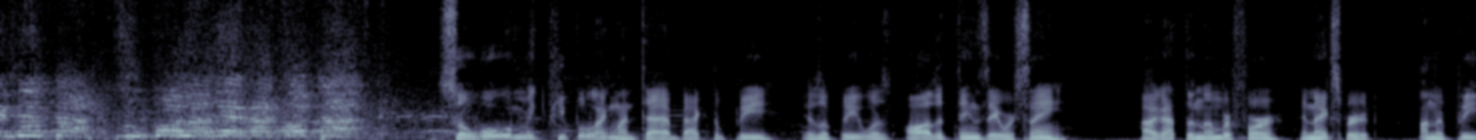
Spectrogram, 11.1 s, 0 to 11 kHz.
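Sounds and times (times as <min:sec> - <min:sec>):
large protest crowd chanting and shouting outdoors in downtown Los Angeles opposing the PRI: 0:00.0 - 0:06.3
speech: 0:03.3 - 0:11.0.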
